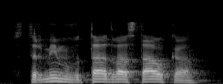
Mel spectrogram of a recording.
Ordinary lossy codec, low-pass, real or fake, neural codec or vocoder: none; 7.2 kHz; real; none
